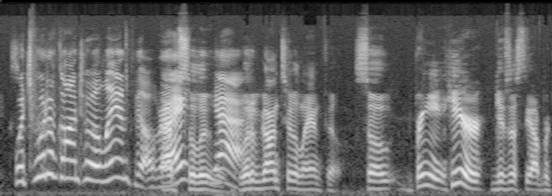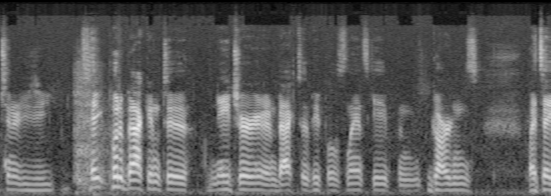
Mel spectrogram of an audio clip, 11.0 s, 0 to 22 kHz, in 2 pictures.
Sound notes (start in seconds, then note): 6.2 excavator arm crashing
